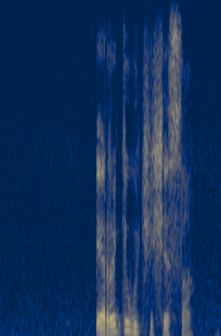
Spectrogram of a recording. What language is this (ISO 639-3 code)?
nso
